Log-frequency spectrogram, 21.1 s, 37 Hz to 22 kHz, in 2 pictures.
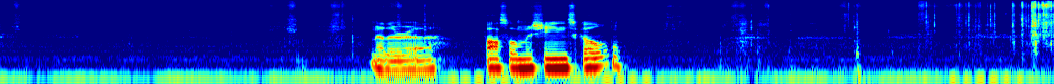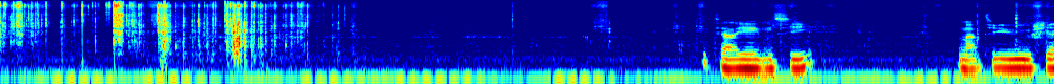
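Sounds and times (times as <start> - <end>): card handling: 8.4 - 14.2
foil wrapper tearing and crinkling: 9.3 - 14.1.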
